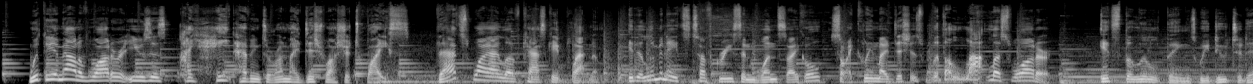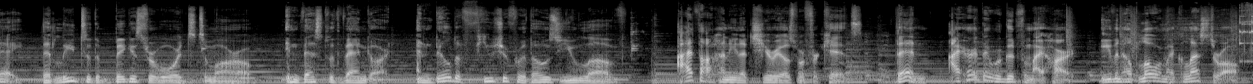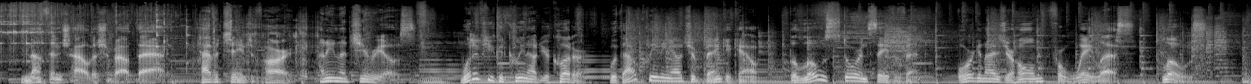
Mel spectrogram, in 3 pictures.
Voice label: Commercial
